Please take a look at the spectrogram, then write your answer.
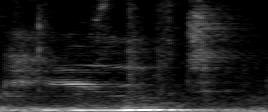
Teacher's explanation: There's a lot of the glide sometimes shoved in with that U sound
